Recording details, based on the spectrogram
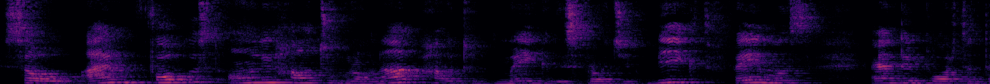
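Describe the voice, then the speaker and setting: A woman with a Russian accent, a native Russian speaker, giving a casual online drawing lesson in halting, non-native English with many restarts. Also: on the high side, warm tone. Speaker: art-therapy instructor. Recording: very echoey room, distant mic.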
